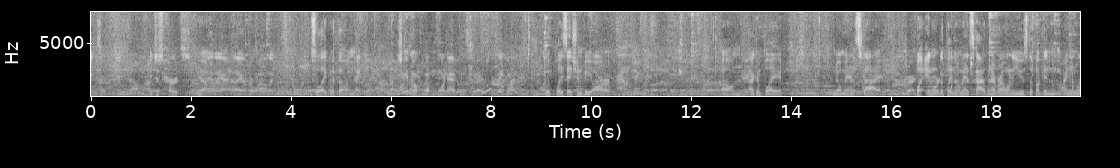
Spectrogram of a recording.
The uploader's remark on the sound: Join us this week for another special post-gig podcast recorded at Denny's.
